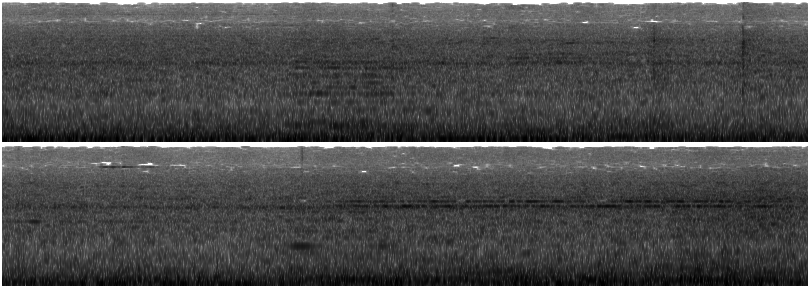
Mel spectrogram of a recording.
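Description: Steady city street traffic noise: a continuous low rumble of passing vehicles with a few faint higher tones.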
